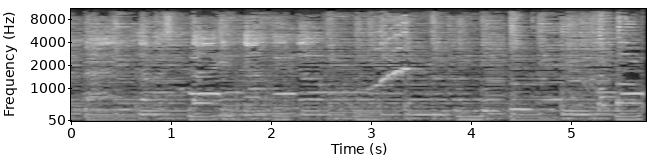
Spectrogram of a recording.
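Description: Folk band playing a sea shanty: an instrumental passage of strummed acoustic guitar over a steady beat, with a short rising slide about three seconds in.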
